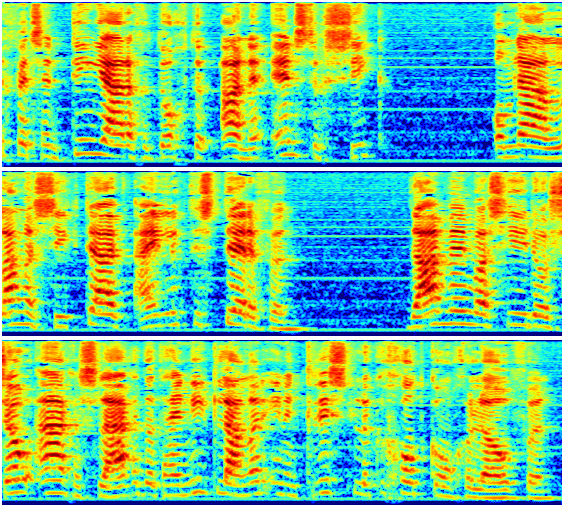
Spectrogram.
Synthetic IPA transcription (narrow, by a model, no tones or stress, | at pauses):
χʋɛtsɛjntinjaːɾəχədɔχtərʔanəʔɛɹnstəχsik | ɔmnaːənlɑŋəzik̚təœɥtʰɛ̰jndələk̚təstɛrvən | daːrʋɪnʋɑshiːɹdʊːɹzowʔaːnχəslaːχəndɑtɦɛjnitlɑŋərɪnənkrɪstələkəχɔtkɔnχəlowvən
